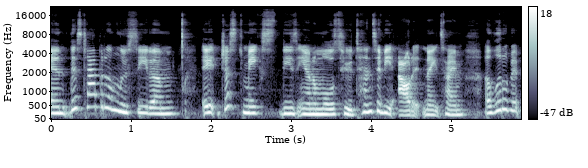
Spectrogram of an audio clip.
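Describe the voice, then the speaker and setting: With a Pittsburgh accent, a woman speaks at a moderate pace on a very clean recording with a silent background. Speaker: science teacher. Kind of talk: tutorial. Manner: casual, conversational.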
